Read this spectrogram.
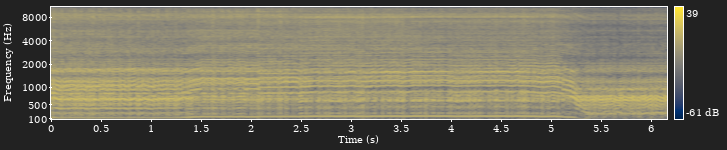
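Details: Kyosho MP9 nitro RC buggy engine, first start after sitting 2 years: a high buzzing whine holds a few seconds, then sags and falls away as if starved of fuel, running lean. Owner suspects a fuel blockage or a poor fuel tank seal.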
